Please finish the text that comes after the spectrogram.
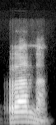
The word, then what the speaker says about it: rana: Las palabras graves son aquellas cuya sílaba tónica es la penúltima. Esto nada más de aquí lo que se tienen que aprender. Son las que llevan la sílaba tónica o la pronunciación o la entonación o el énfasis en la penúltima sílaba.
